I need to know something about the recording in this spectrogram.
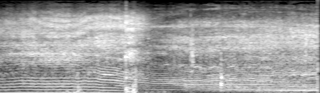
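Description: An engine running steadily at an even pitch, with a single knock a little under two seconds in.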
